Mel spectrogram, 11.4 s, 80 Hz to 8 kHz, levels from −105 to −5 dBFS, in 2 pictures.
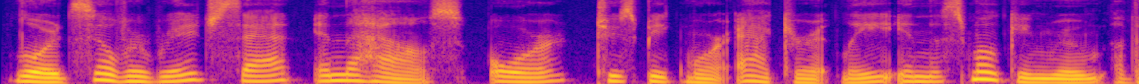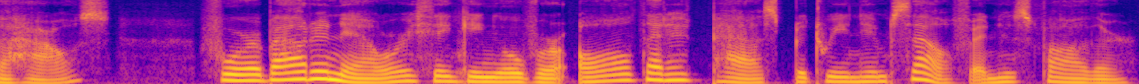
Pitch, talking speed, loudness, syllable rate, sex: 170 Hz, 165 wpm, -19 LUFS, 4.8 syllables/s, female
